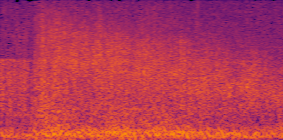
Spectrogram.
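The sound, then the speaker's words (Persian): A ship's ammunition store exploding on a stormy sea after a cannonball strikes the hull and fire reaches the ammunition: a loud, deep, continuous rumbling roar with dense crackling noise that holds steady for the whole stretch, with no voices. “یکی از توپ ها به بدنه کشتی برخورد میکنه و آتش به انبار مهمات کشتی میفته”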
